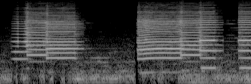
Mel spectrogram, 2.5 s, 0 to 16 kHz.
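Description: A chirpy 8-bit style phone ringtone plays a bright, buzzy melody in two bursts separated by a short pause, loud and electronic with a square-wave, video-game tone.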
